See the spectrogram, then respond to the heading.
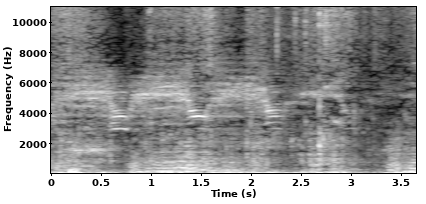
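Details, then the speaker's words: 2010 Mazda CX-9 driven in slow circles, worse turning right and getting worse over a year. A low, rubbery front-end growl and rumble swells and fades; owner suspects a wheel bearing, brakes already done, struts unlikely. "Does it mostly when I turn right. What I'm finding out, it's probably a wheel bearing."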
